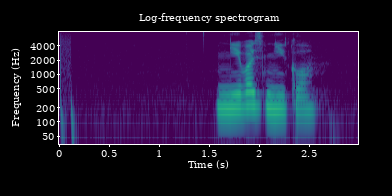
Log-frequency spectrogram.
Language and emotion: Russian, neutral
